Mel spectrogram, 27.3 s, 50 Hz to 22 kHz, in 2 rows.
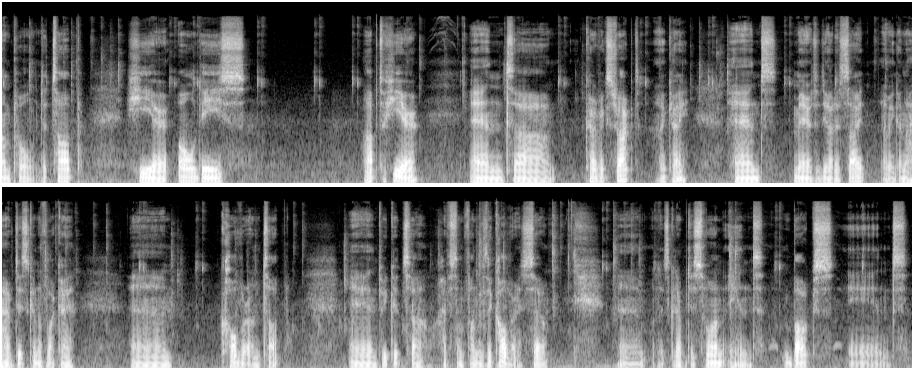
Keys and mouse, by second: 0.9 click, 1.3 shift+click, 2.4 shift+click, 2.8 shift+click, 4.5 ctrl+click, 5.1 ctrl+click, 6.0 middle click, 6.8 q, 9.8 middle click, 10.5 shift+click, 10.9 alt+x, 11.7 click, 12.5 click, 13.0 middle click, 13.8 middle click, 14.4 shift+click, 15.0 click, 15.7 click, 16.0 q, 18.0 click, 18.7 /, 19.7 /, 21.0 `, 22.0 shift+click, 22.6 click, 22.9 shift+click, 23.4 click, 24.5 d, 26.5-27.3 drag.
